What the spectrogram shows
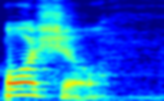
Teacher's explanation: The defining characteristic of this dialect is the use of sheísmo, where the double L and Y phonemes both sound like sh.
